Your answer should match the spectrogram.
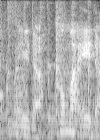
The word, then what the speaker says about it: Komaeda: The person who actually arranged this incident was the victim, Nagito Komaeda. Monokuma Ada. That's how you're supposed to pronounce his last name.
